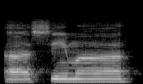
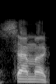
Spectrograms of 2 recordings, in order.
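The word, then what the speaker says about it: SemaConnect: the army futures command Sima oh not Sima sama Kinect sorry oh it's spelled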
